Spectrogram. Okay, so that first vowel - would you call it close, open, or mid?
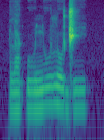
open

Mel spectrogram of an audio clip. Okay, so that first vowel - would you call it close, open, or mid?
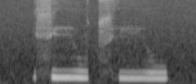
close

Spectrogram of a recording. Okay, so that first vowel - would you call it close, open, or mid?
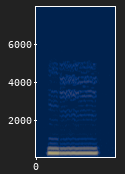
close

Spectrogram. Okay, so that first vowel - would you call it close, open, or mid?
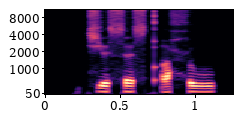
close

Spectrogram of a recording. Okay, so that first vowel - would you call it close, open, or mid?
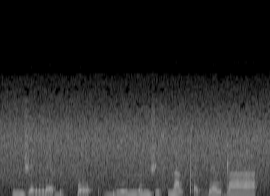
mid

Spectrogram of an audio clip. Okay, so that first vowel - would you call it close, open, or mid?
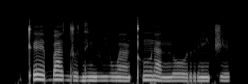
mid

